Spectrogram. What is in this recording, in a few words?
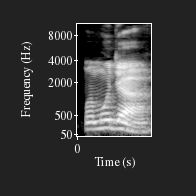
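"memuja", Malay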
